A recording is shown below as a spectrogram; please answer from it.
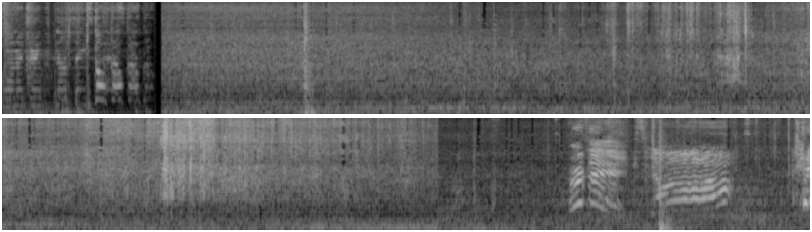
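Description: A car engine running at low speed while it manoeuvres between cones. Near the end come loud, excited shrieks of celebration from young women.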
